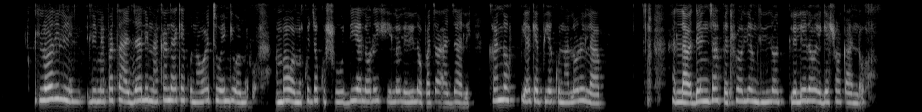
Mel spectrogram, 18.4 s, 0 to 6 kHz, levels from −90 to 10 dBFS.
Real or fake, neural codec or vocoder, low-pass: real; none; 5.4 kHz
